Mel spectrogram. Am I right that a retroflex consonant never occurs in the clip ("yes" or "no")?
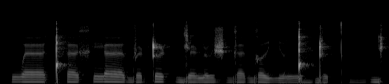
no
